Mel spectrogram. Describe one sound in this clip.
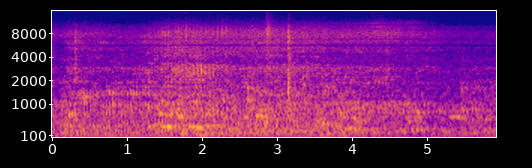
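A wrench clicks against a bicycle wheel.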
